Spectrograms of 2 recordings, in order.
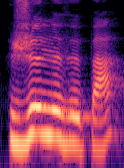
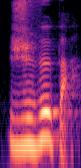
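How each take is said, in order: First: Every word is pronounced fully, including ne. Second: Ne is dropped and the vowel of je disappears. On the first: This is the form required in writing. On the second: This is the quicker everyday spoken form.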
